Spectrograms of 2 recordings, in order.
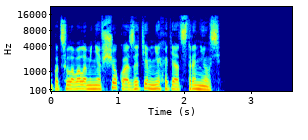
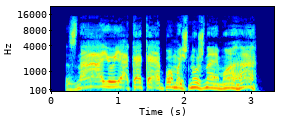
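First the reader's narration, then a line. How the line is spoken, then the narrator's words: Grumbling. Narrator (Russian): заворчал Никифорыч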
